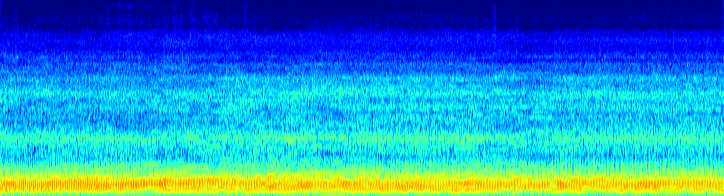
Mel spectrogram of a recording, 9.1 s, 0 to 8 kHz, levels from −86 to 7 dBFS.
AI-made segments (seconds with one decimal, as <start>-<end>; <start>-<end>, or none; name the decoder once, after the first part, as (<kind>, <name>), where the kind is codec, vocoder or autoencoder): 1.8-4.4 (codec, SNAC); 5.7-6.9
